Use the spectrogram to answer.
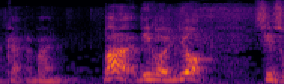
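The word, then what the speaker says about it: Carvanha: Años tardé, porque yo siempre había dicho Carvana o algo así, porque había una H, pero... En portugués, NH se pronuncia Ñ, entonces, pues, viene aquí a que yo diga Carvaña.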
